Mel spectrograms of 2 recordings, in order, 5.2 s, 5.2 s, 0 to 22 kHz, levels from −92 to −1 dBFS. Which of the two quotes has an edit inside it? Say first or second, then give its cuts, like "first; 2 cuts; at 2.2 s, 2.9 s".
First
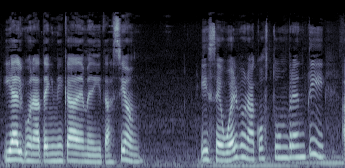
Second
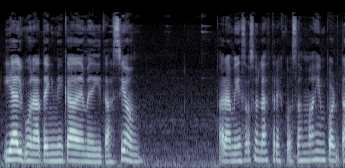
first; 1 cut; at 2.9 s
